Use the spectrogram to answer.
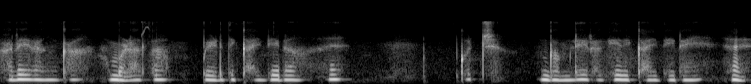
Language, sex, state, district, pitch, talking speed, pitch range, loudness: Hindi, female, Goa, North and South Goa, 210 Hz, 130 wpm, 205-220 Hz, -20 LUFS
